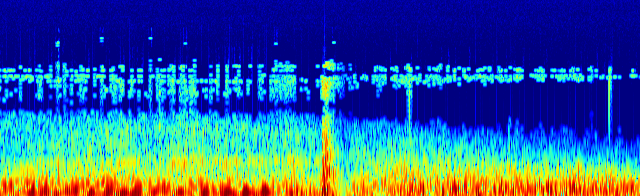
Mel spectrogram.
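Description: Radio-controlled hovercraft's motor and fan running with a steady low hum for about three seconds, then a sharp knock, followed by a rough rushing noise.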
